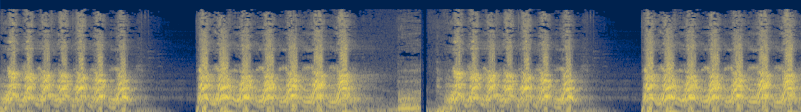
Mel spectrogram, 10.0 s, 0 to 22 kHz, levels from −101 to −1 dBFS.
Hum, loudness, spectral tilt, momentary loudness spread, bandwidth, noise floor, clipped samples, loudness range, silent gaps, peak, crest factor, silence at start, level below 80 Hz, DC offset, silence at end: none; -14 LUFS; -3.5 dB/octave; 12 LU; 16.5 kHz; -56 dBFS; under 0.1%; 2 LU; none; -2 dBFS; 12 dB; 0 s; -38 dBFS; 0.1%; 0 s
